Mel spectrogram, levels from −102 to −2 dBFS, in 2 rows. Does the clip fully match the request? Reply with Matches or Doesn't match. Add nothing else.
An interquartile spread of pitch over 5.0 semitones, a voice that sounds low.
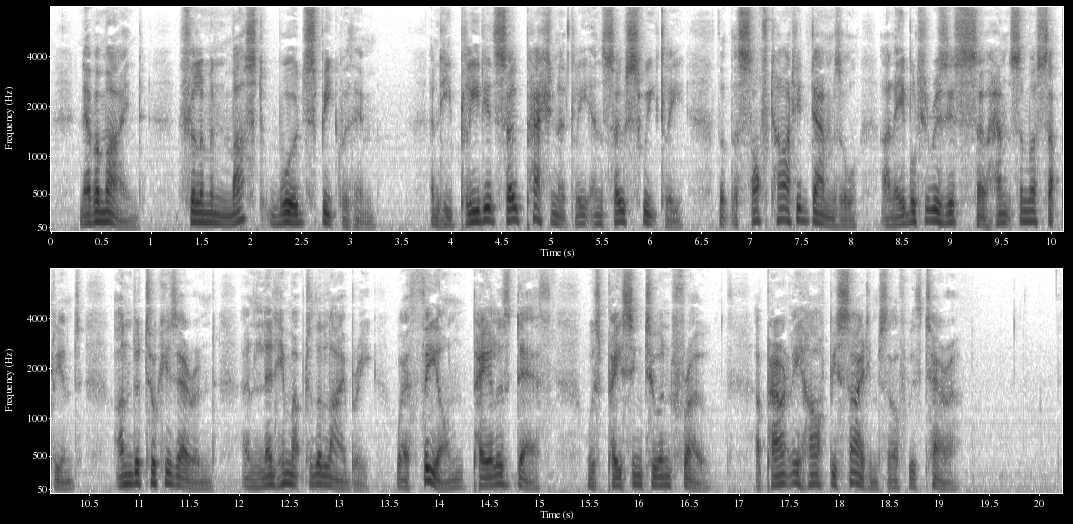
Matches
